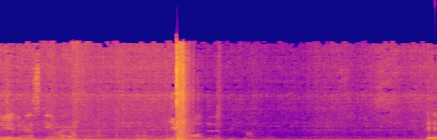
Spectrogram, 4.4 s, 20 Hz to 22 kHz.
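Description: The steel rear hatch of a 1999 Daewoo Damas minivan slammed shut: one sharp bang about two seconds in.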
